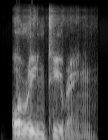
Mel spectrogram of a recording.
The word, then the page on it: orienteering: British English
